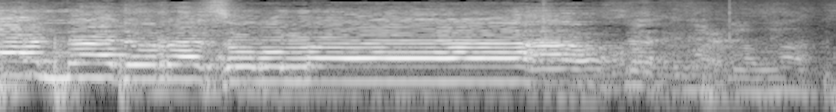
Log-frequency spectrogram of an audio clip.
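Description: Men's voices chanting a Sufi ʿimara dhikr together, with steady beats about three a second that stop after the first half second. The chant ends on one long held note about two and a half seconds in, followed by low murmured talk.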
